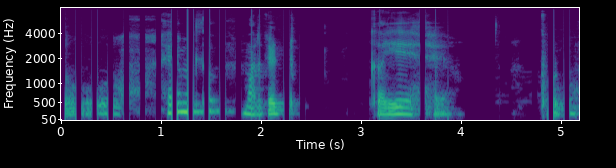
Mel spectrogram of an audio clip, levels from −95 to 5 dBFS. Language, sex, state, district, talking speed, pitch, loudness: Hindi, female, Bihar, Muzaffarpur, 60 wpm, 195 Hz, -32 LUFS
